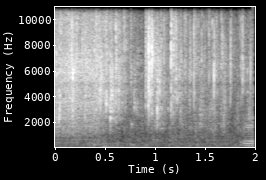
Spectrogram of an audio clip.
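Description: Kitchen faucet running into the sink, with spinach leaves being rinsed under the stream and a few small splashes.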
